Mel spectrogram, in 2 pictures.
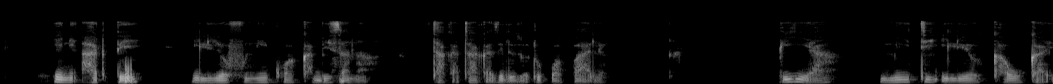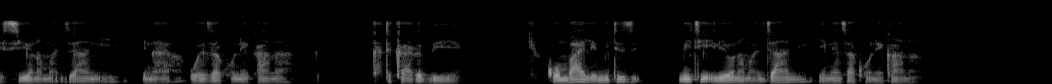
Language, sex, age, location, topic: Swahili, male, 18-24, Nairobi, health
